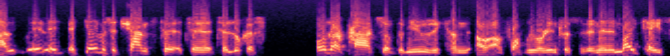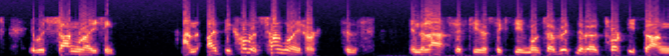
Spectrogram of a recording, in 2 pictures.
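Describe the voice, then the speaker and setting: Here a man with a Dublin accent speaks at a fairly quick pace. His loudness stays very even, and the sound is dry and close with no echo. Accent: Irish (Dublin). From Dublin, Ireland. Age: 60s. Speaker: traditional musician and songwriter. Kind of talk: radio interview. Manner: halting, many repetitions.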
